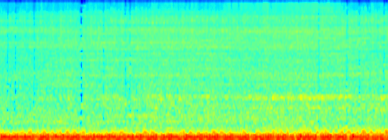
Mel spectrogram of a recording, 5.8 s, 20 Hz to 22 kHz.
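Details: 1936 Chevy coupe small-block 350 V8, running after a Holley 1850-2 carburetor rebuild: steady, even V8 beat with no misses, knocks or stumbles; the engine runs smooth and healthy.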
